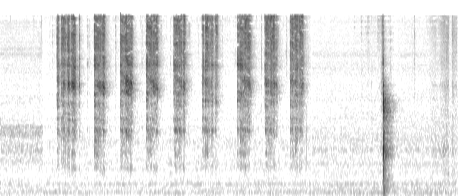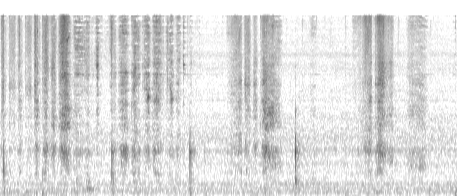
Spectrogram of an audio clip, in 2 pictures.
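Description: A run of about ten rasping strokes, two a second, then one sharp knock, the loudest sound, shortly before the middle. After that, a chef's knife slices a raw carrot lengthwise on a wooden cutting board: soft scraping cuts and light taps of the blade on the wood.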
